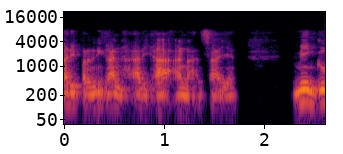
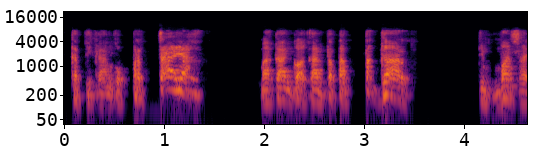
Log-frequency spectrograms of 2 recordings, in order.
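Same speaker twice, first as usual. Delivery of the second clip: emphatic exhortation; 4 semitones higher than usual. Real, not acted. Preacher exhorting congregation to believe.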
